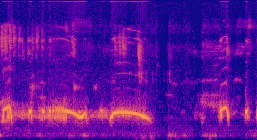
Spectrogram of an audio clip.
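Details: Actively calling male spotted dove, Kelantan type, kept to lure reluctant doves into calling: a run of steady, drawn-out coos with a dip, then a long smooth coo, a pause, and short clipped coo notes.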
